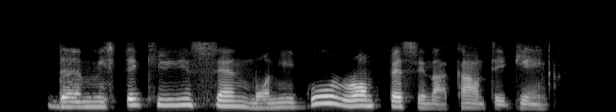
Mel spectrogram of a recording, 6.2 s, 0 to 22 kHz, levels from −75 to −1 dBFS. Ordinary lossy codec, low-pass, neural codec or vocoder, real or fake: none; 5.4 kHz; codec, 16 kHz, 1.1 kbps, Voila-Tokenizer; fake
